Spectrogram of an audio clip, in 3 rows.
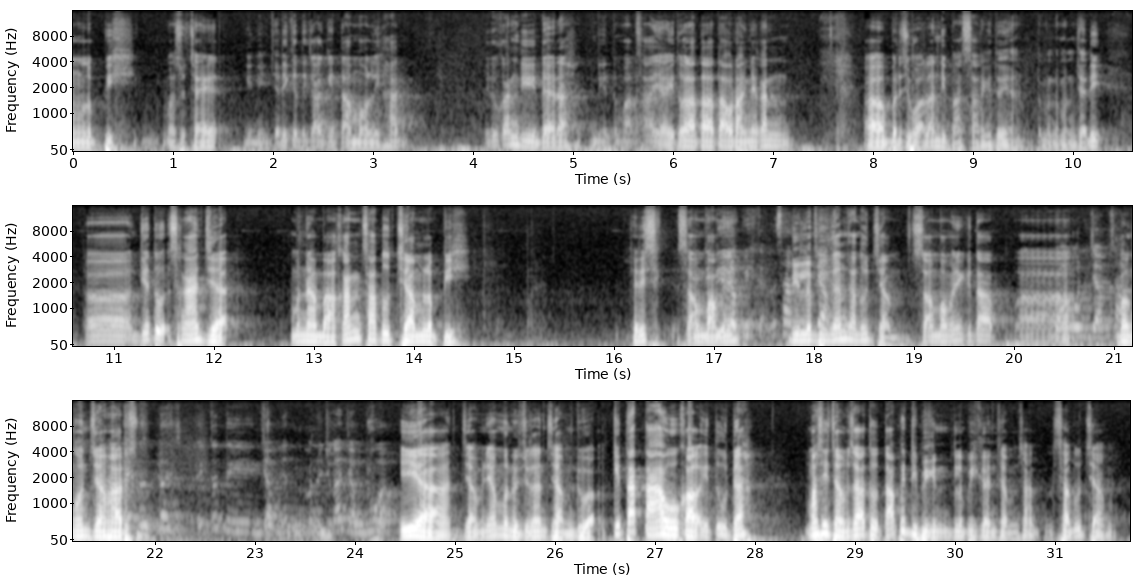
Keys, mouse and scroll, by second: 0.0-3.1 typing, 2.8 click, 4.3 click, 5.2 KP_3, 7.0 r, 7.6 click, 8.3 KP_7, 9.0 r, 9.5 click, 9.8 KP_9, 10.1 KP_0, 11.0 click, 12.3 ctrl+z, 13.5 click, 15.8 r, 16.8 click, 17.0 ctrl+z, 17.2 click, 21.6 click, 22.1 Tab, 22.5 alt+z, 23.2 click, 24.1 click, 25.1 alt+shift+click, 25.7 ctrl+x, 27.1 click, 28.8 alt+shift+click, 29.5 ctrl+x, 30.3 click.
